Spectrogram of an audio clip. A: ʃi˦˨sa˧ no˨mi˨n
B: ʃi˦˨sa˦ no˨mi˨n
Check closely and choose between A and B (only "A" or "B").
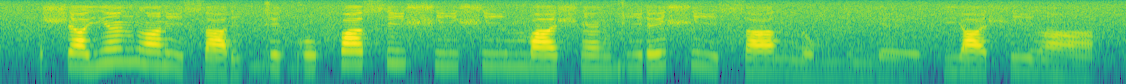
A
